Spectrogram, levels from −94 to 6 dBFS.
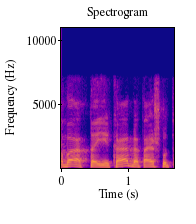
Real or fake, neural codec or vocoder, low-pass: real; none; 7.2 kHz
